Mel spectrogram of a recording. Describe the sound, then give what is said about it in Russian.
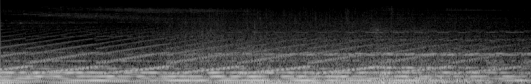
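Sirens wail under the metal ceiling of an airlock, loud overlapping tones sweeping upward again and again in a continuous, pulsing cycle, with no voices. “В этот момент под металлическим потолком шлюза завыли сирены.”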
